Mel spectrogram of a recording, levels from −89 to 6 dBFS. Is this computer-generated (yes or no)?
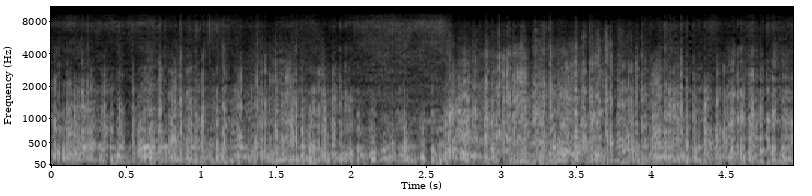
yes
